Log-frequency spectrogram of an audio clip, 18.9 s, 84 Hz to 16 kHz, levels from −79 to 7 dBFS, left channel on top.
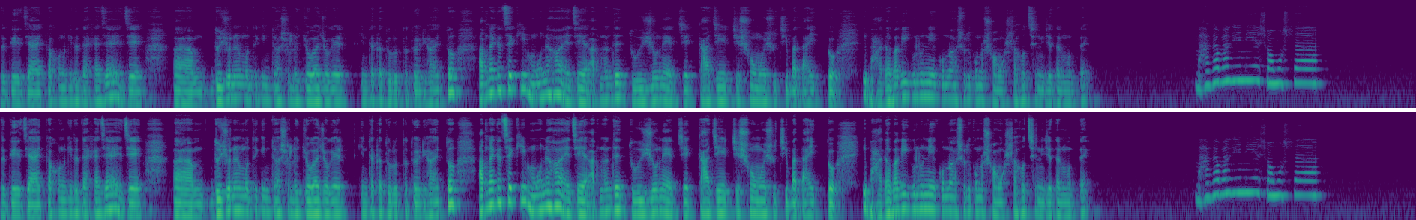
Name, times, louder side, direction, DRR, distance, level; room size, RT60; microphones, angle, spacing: voice 1, 0.0-14.5, right 4 dB, 70° right, 0.5 m, -29 dB
voice 2, 15.9-17.6, left 1 dB, 10° left, 0.5 m, -33 dB
7.5 x 3.1 x 4.7 m
head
